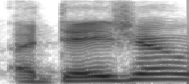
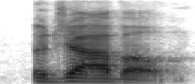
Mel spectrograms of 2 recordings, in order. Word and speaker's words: Ojabo: edge from michigan is it uh is it a dejo is that how you say it ojabo david so he's right now it's been reported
